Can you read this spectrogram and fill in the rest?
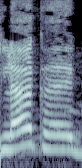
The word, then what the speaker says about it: Glück: Soy Louise Gluck. Gluck se escribe con una U con diéresis y el apellido es de origen húngaro.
